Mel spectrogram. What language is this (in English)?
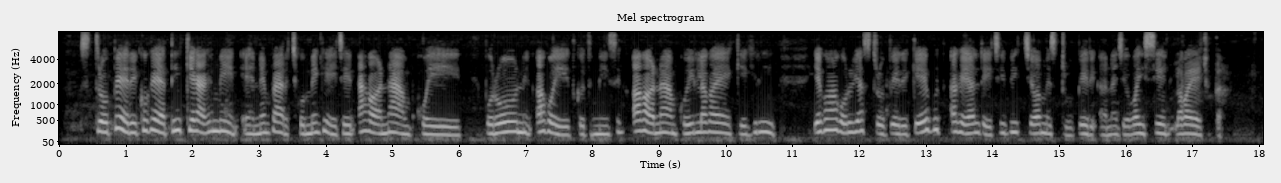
Kalenjin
